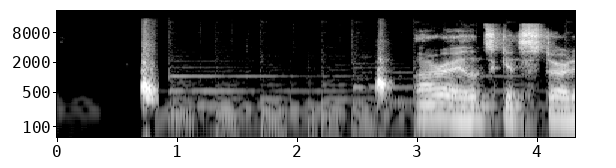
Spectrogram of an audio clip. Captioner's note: fast swooshing sound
